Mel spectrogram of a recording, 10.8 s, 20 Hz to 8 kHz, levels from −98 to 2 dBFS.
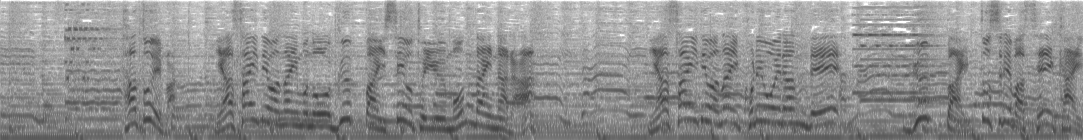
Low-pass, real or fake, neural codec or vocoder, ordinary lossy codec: none; real; none; none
